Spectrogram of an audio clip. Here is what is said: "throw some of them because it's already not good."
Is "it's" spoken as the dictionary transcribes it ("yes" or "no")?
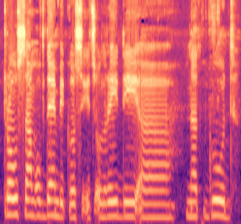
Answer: yes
